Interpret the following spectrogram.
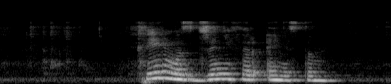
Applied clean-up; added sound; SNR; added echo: none; none; none; reverberation time 0.4 s.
